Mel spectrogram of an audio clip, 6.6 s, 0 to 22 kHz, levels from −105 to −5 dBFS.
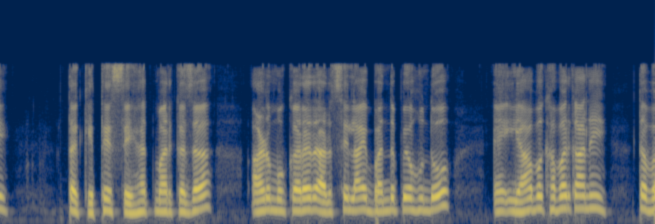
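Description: Concealed Bluetooth headset packet loss occurs at 3.77 s and again at 5.15 s, each gap lasting about 15 ms, which fits two lost headset frames. The receiver filled each hole by repeating a closely matching stretch of the preceding waveform. Both are brief blips, heard through the light graininess of the mSBC wideband link.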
